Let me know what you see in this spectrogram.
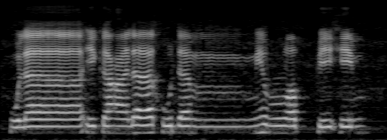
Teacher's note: Okey, yang ni idgham bila gunnah. Okey, nun mati ataupun tanwin bertemu dengan huruf ra, maka ia akan baca idgham tanpa dengung.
